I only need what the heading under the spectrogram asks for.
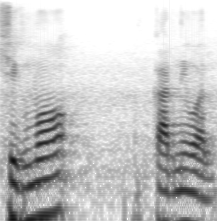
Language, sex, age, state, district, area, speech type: Goan Konkani, male, 30-45, Goa, Murmgao, rural, spontaneous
